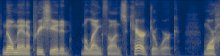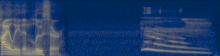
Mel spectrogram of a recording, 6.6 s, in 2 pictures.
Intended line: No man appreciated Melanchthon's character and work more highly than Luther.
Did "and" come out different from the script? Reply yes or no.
yes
